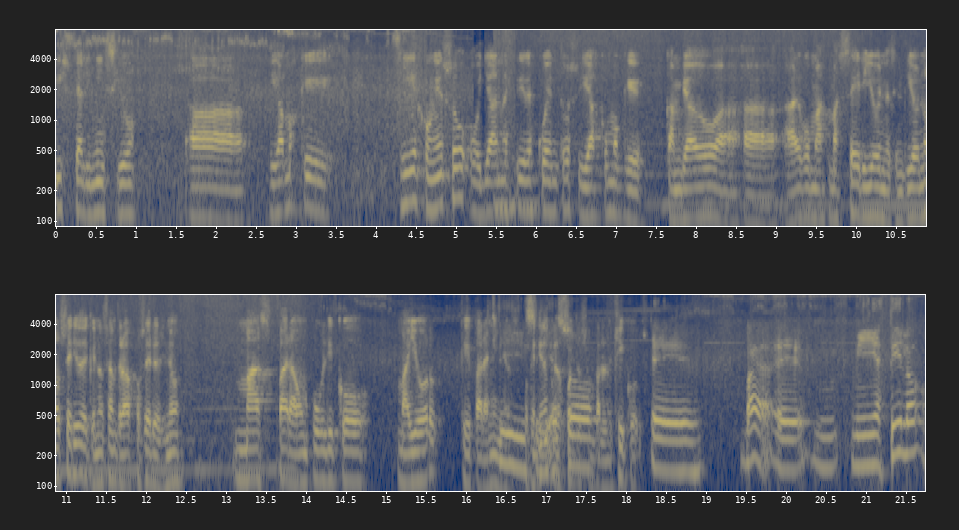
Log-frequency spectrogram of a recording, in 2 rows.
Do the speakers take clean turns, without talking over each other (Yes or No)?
No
